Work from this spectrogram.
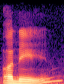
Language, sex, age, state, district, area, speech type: Gujarati, female, 45-60, Gujarat, Amreli, urban, spontaneous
